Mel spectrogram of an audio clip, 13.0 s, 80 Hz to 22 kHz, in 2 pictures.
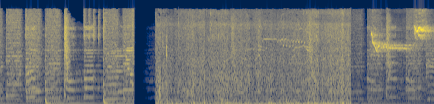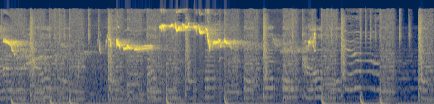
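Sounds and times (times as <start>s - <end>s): deep falling bass beat: 5.3s - 11.5s
high bird chirps: 5.6s - 11.4s.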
